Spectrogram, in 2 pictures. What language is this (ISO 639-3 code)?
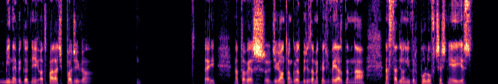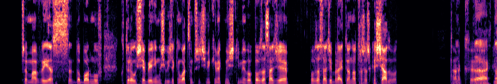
pol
